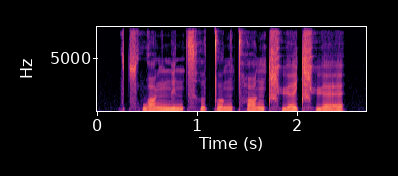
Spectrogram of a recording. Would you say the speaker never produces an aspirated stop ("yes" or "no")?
no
